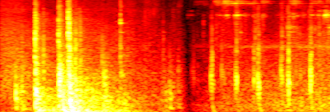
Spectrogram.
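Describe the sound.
Horses' hooves clip-clop as riders move along a road at night, a loud cluster of heavy hoof strikes followed by a brief gap and then lighter, quicker clops.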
